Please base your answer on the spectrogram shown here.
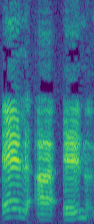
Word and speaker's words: Lan: Moi je m'appelle Lan, donc ça s'écrit L-A-N, tout simplement, il n'y a pas de E, il n'y a pas d'accent, il n'y a pas de je ne sais quoi, c'est tout simple, c'est Lan.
